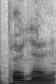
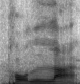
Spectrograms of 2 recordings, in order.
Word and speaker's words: Pola: A lot of people call it Super Polo, and it's not polo. It's Pola. Super Pola.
